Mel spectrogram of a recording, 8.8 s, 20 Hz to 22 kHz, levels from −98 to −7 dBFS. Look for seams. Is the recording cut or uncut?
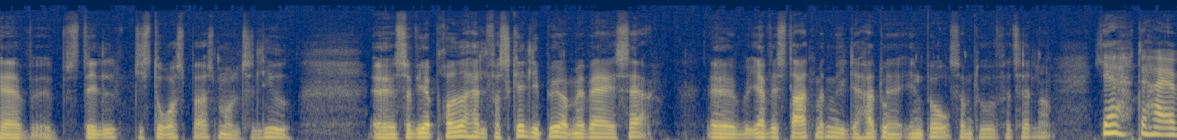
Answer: cut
